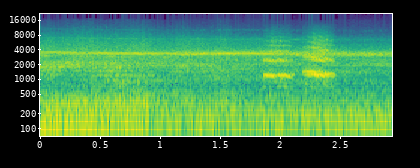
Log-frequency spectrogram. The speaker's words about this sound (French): Cet avion est magnifique. Il paraît que c'est le jet privé le plus cher du monde.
